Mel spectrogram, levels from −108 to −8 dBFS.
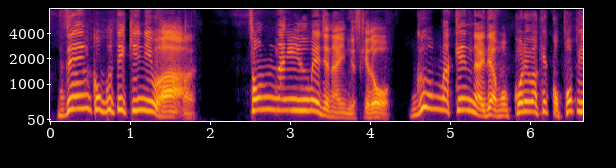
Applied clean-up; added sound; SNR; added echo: neural mask model Resemble Enhance denoiser.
